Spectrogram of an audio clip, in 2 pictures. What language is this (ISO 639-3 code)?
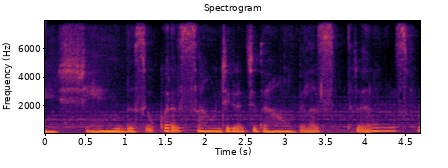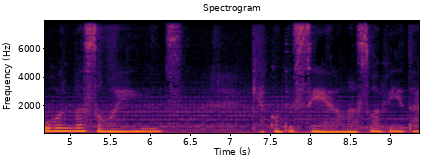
por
